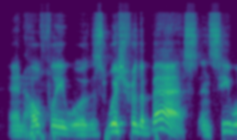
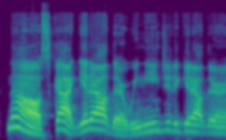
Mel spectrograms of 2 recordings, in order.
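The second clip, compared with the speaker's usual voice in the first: loud, higher mock call to a player; urgent plea; 5 semitones higher, 6 dB louder than usual. Fan urging Scottie to play tonight, urgent plea. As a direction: call out to the player, pushing him onto court.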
